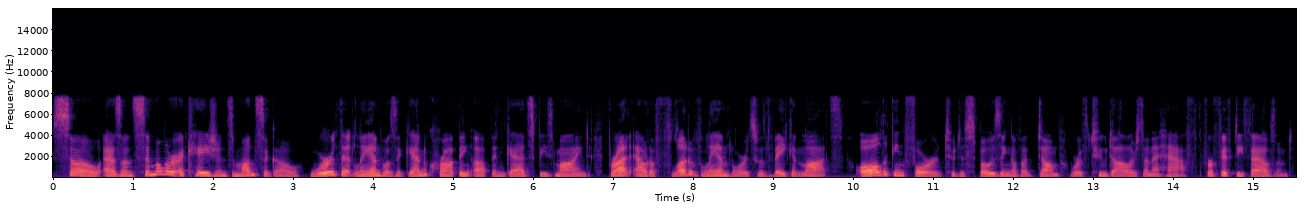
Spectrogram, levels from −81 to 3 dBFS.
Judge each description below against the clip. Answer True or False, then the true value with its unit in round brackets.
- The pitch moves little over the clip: False (4.3 semitones)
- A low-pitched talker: False (190 Hz)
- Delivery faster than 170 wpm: False (165 wpm)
